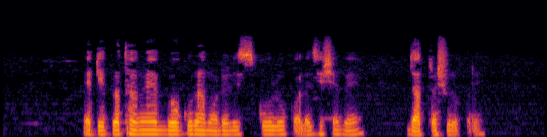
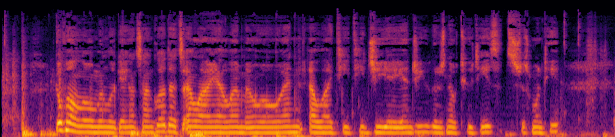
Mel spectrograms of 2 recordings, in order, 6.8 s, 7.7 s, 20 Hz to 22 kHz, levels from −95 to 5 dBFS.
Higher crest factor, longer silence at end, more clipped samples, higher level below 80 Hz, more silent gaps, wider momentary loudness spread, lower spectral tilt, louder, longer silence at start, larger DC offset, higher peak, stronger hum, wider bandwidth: about the same, 18 dB vs 16 dB; first, 0.8 s vs 0.05 s; neither; second, -58 dBFS vs -30 dBFS; neither; about the same, 10 LU vs 8 LU; first, -8 dB/octave vs -6 dB/octave; second, -21 LUFS vs -18 LUFS; first, 1.05 s vs 0.05 s; neither; about the same, -4 dBFS vs -2 dBFS; neither; second, 6.8 kHz vs 14.5 kHz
